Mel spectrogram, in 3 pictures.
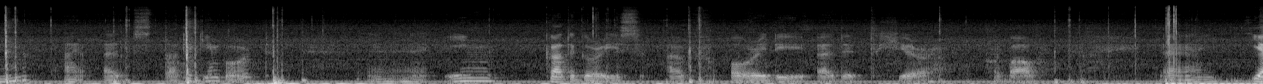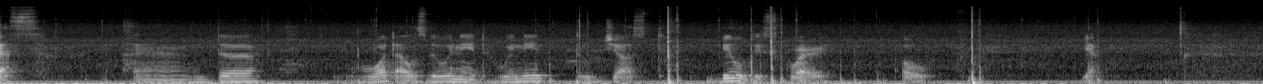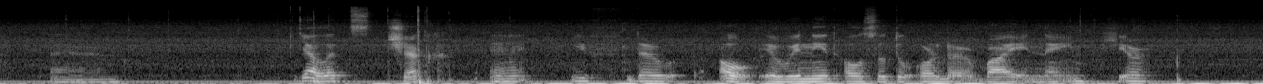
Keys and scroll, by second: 0.0 Return, 6.9 Return, 19.4 Return, 20.3 Return, 21.2 ctrl+z, 29.5 ctrl+u.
